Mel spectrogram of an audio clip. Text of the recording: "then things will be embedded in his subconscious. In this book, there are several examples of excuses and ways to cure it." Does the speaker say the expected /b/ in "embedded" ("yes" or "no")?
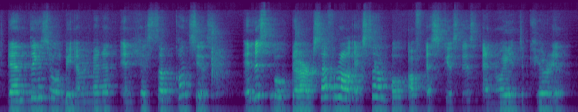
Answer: no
